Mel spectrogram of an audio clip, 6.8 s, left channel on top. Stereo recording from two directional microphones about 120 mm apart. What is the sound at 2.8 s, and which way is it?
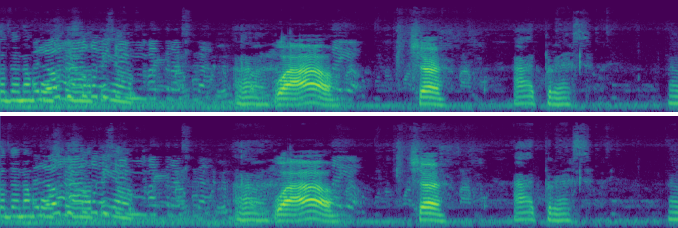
Speech, 75° right (ahead or behind).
